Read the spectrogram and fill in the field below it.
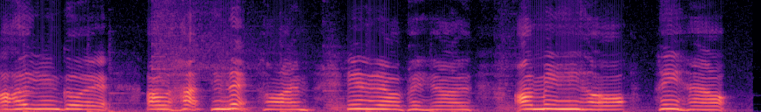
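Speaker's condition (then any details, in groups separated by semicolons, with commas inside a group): Cerebral palsy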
